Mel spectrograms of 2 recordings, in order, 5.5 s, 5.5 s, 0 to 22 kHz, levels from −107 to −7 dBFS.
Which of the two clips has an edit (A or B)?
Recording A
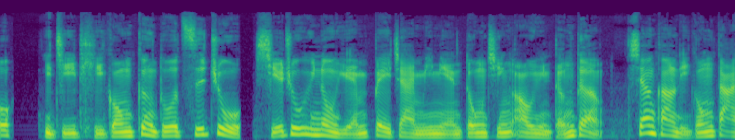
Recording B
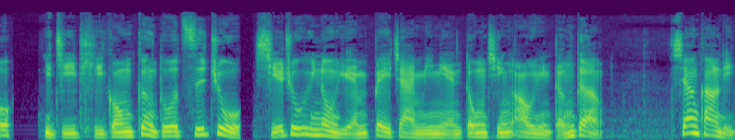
A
